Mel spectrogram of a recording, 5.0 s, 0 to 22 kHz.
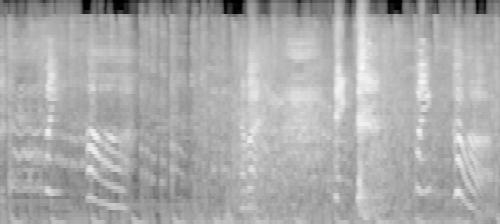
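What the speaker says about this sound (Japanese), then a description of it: "配信で2回に1回は出るくしゃみ5連発" A rapid series of about five forceful sneezes bursts out close to the microphone, each a sharp explosive burst, with a few brief vocal sounds mixed in between them.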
